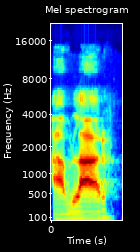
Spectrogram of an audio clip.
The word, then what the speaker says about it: hablar: right after aprender and hablar right next to it and since H is silent it may have sounded like they kind of melded and they probably did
